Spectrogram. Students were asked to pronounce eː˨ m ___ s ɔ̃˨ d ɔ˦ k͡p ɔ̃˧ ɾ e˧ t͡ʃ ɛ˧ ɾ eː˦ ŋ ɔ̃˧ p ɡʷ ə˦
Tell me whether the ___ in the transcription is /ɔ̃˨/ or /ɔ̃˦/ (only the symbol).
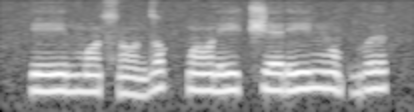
ɔ̃˨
